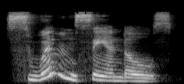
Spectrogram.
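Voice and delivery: ordinary delivery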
